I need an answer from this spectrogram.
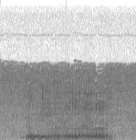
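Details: Frank the pug snores in his sleep: a single rough, vibrating inhale lasting under two seconds, throaty and steady, against a faint background hum.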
